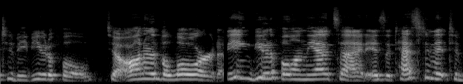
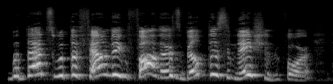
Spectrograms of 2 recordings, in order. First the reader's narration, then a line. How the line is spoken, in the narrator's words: Harry cried indignantly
